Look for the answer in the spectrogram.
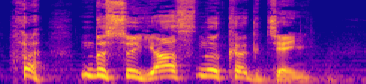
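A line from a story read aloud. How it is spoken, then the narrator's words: Exclamation. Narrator (Russian): воскликнул Сквайр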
